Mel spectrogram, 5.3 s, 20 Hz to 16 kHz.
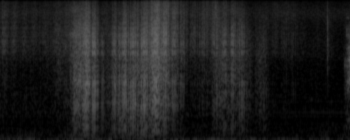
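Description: An iPhone's electromagnetic emissions picked up by an Elektrosluch 3+ induction listener and heard as noise: two swelling hissy rushes, about a second in and two seconds in, then a weaker one, over a faint steady hum.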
